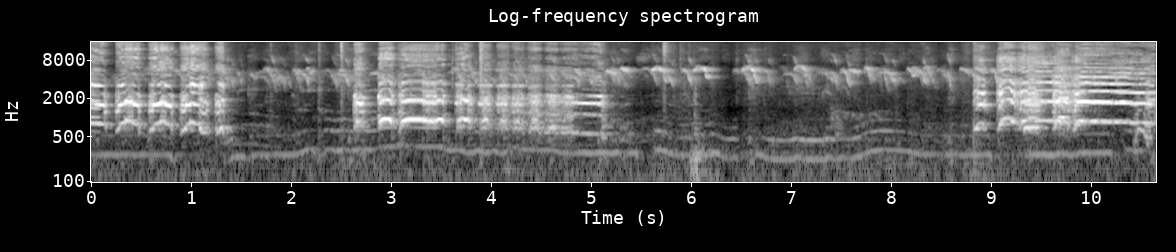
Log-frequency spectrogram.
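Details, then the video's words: Singing rooster of the Kokok Balenggek breed, native to Solok and kept on a farm in Solok city. Several loud, rich, stepped crowing phrases are heard, with quieter passages of soft tonal notes and small bird chirps between them. "Ayam kukuak balenggek ayam penyanyi asli solok"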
